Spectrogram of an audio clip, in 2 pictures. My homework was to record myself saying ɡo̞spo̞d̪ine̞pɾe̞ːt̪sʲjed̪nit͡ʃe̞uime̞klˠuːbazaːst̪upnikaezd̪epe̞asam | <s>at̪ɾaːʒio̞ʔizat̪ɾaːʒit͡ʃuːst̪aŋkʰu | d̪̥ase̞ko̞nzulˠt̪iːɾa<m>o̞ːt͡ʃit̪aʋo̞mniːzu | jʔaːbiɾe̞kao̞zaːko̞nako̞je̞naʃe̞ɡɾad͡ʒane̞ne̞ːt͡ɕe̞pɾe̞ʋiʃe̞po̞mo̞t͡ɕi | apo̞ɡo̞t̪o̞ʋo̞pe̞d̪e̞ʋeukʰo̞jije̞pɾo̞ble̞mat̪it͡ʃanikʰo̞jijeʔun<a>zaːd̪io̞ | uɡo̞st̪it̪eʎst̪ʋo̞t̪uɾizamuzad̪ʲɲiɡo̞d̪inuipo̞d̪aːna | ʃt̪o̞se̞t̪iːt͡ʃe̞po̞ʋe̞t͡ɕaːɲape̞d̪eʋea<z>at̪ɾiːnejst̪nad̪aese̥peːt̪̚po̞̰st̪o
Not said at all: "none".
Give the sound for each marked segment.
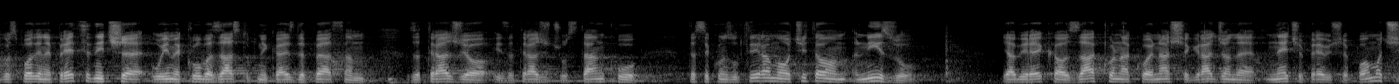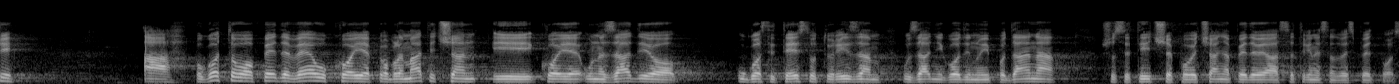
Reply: z, m, a, s

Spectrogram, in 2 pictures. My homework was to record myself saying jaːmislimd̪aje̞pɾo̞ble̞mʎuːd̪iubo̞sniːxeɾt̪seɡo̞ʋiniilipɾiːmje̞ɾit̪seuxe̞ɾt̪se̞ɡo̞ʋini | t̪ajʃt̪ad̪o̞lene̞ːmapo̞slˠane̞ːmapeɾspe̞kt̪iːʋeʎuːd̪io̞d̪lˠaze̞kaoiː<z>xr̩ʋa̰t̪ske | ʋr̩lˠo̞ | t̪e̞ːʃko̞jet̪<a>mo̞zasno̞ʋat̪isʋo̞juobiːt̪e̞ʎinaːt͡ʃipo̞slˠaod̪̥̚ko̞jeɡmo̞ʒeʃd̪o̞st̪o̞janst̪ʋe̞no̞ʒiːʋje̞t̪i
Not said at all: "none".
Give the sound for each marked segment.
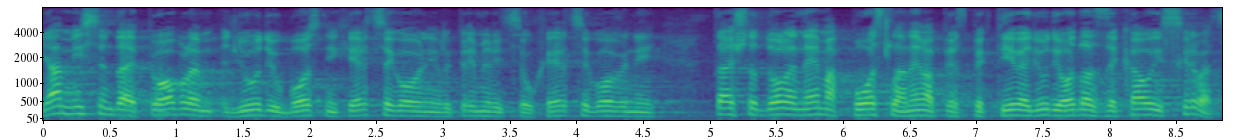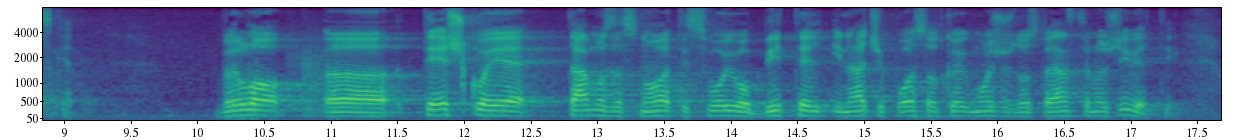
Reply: s, a

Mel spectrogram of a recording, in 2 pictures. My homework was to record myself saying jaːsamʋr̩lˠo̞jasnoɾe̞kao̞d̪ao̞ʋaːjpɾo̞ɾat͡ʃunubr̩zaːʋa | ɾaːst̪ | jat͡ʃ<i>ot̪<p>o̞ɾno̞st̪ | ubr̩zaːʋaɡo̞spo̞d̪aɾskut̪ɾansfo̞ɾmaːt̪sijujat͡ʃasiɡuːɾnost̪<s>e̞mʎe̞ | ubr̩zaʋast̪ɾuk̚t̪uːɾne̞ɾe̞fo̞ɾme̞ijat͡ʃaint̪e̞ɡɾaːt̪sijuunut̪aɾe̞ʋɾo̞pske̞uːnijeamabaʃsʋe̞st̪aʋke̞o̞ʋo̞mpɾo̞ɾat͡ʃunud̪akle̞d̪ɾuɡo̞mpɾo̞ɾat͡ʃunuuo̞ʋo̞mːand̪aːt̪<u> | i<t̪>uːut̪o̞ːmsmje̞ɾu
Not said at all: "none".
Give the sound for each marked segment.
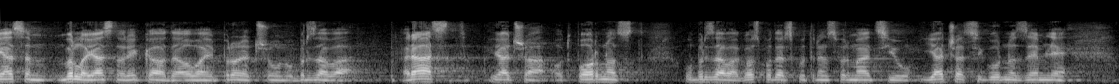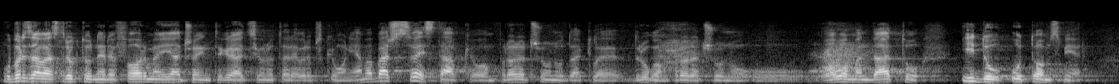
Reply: a, p, z, u, d̪

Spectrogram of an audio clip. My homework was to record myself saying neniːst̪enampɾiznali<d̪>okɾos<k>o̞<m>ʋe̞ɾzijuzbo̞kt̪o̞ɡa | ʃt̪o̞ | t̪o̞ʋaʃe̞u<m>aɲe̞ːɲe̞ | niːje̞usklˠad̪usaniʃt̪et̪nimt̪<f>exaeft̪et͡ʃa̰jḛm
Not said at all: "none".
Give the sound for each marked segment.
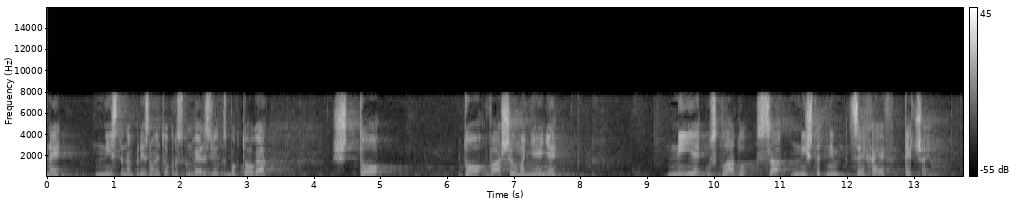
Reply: t̪, k, n, m, s

